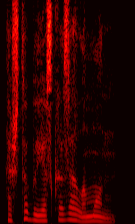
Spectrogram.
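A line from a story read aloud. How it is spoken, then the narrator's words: Strained whisper. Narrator (Russian): шепотом выдавила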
